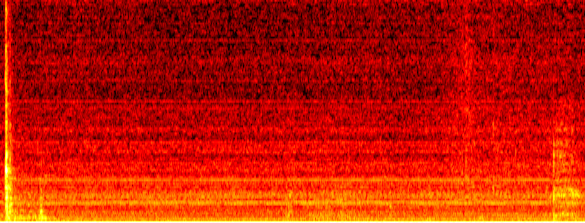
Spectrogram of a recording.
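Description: A steady electrical hum with several faint, unchanging tones, with no other events.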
